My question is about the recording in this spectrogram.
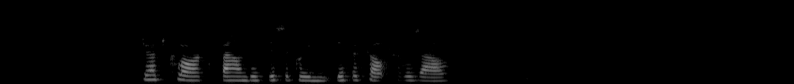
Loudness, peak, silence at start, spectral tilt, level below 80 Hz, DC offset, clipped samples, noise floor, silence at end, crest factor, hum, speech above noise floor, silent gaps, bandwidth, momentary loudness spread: -44 LUFS; -26 dBFS; 1.4 s; -5.5 dB/octave; under -90 dBFS; under 0.1%; under 0.1%; -89 dBFS; 3.45 s; 22 dB; none; 46 dB; none; 6.2 kHz; 11 LU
